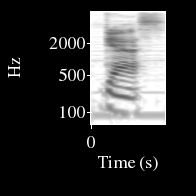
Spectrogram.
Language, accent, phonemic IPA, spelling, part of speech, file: English, General American, /ɡæs/, gas, noun / verb / adjective, En-us-gas.ogg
